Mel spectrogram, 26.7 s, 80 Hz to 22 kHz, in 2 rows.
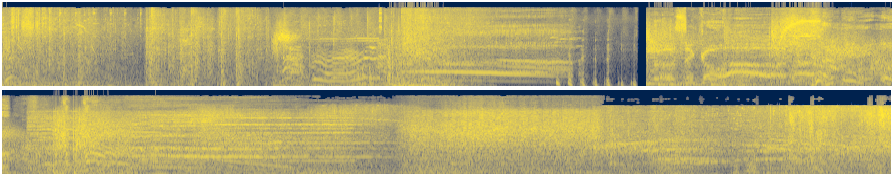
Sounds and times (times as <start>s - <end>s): Speech: 9.7s - 13.5s
Music: 9.7s - 19.3s.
